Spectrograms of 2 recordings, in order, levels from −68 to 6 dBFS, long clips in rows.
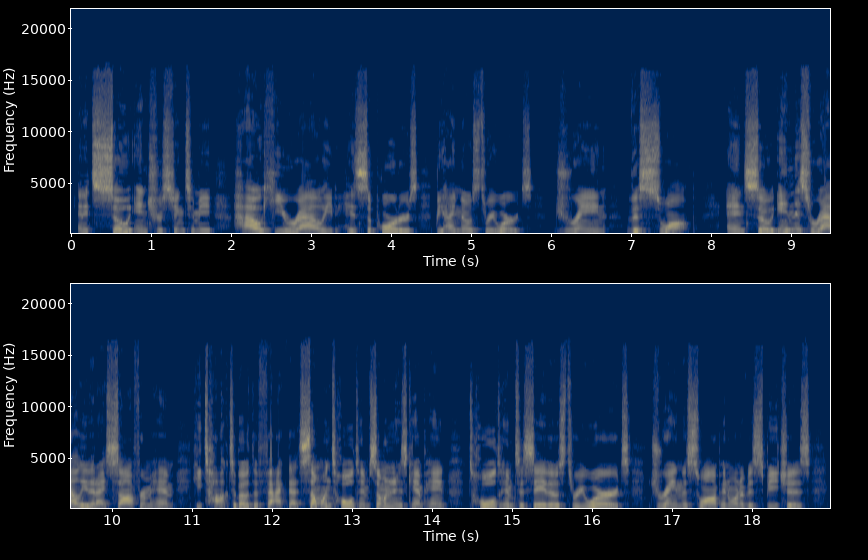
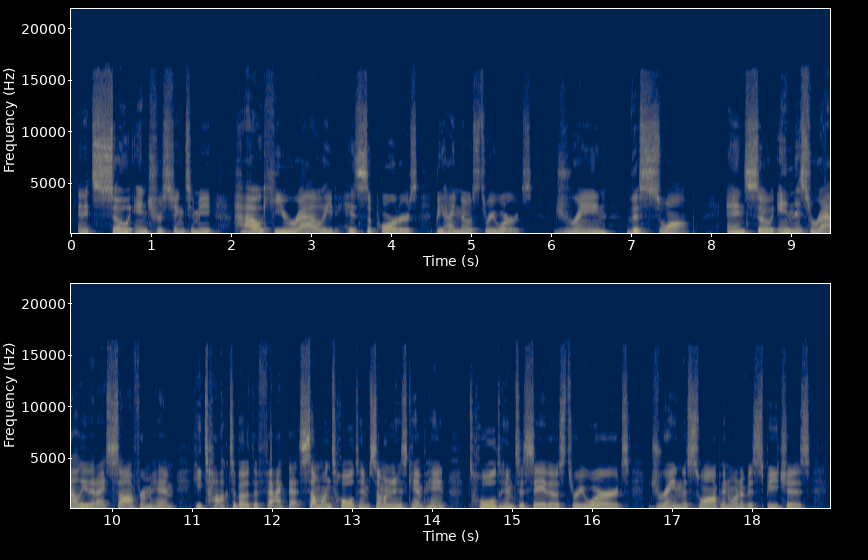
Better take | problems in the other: second | thin; very; fading below 400 Hz

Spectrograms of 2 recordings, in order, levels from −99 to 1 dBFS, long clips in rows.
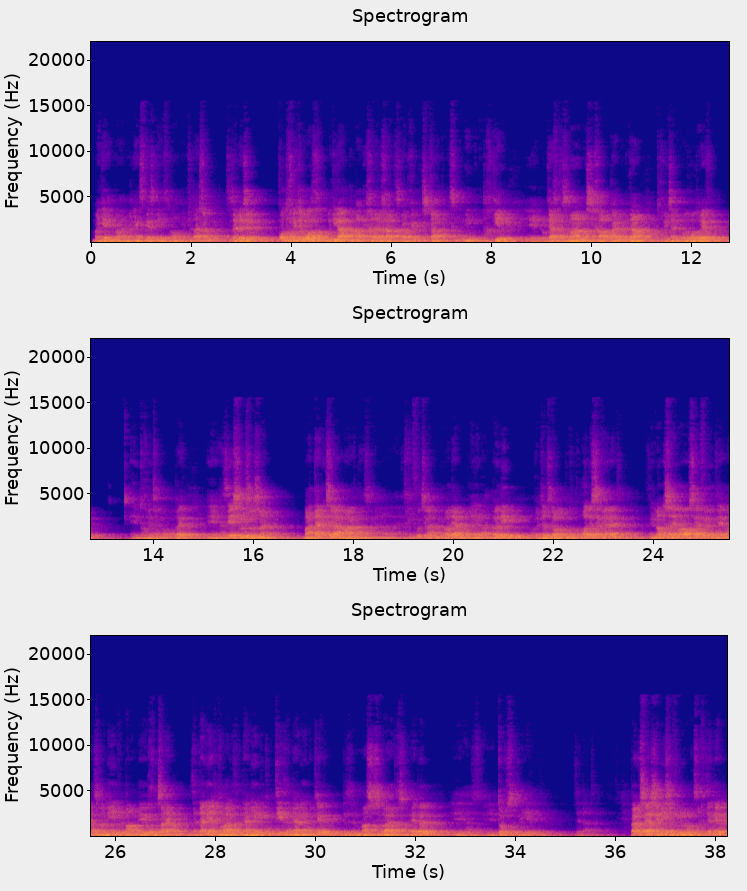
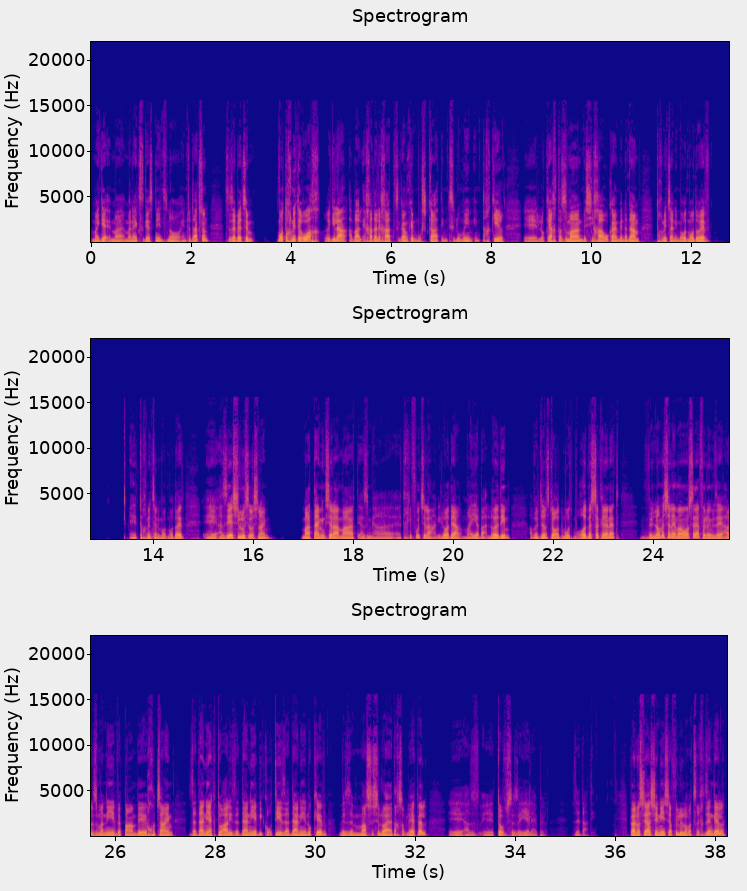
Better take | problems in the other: second | room echo; strong; dies away in 1.8 s // off-mic speech; far

